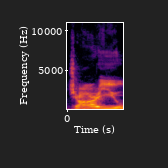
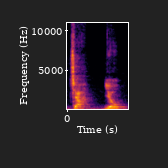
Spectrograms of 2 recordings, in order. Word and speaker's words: 加油: you would say it sounds like jar and you. So it sounds like you put a little bit oil into the jar to recharge someone. But again, in Chinese, monosyllabic, so cut the ending syllable, make it short, fast, and sharp. So not jar you, but just 加油, 加油, 加油.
